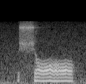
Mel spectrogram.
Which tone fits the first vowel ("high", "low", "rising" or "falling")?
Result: high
